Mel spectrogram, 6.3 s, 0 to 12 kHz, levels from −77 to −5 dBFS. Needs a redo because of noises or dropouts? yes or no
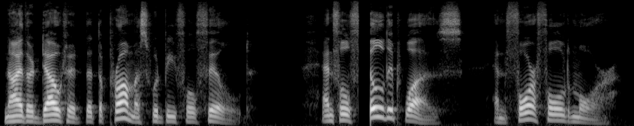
yes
